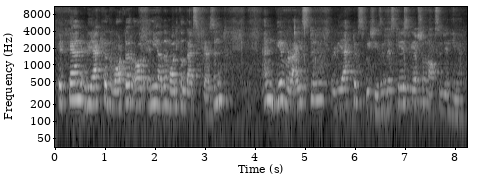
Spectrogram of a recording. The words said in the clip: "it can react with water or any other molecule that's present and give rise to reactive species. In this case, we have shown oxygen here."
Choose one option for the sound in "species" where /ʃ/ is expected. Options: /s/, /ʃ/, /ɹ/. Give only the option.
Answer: /ʃ/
